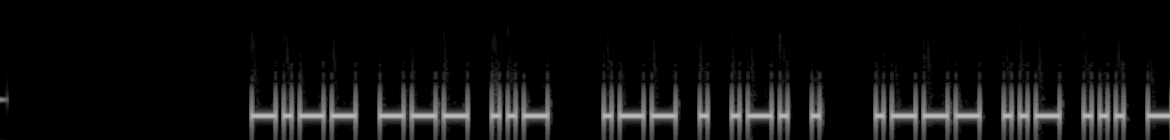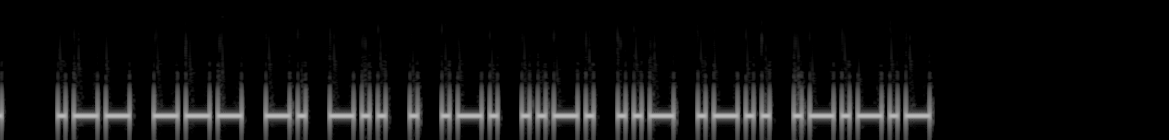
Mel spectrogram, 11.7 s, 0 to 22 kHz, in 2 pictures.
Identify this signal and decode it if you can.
Morse code, heard as a keyed tone, about 30 wpm, 700 Hz. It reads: YOU WERE JUST WONDERFUL.
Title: Sentences from Top 1100 Words 30wpm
